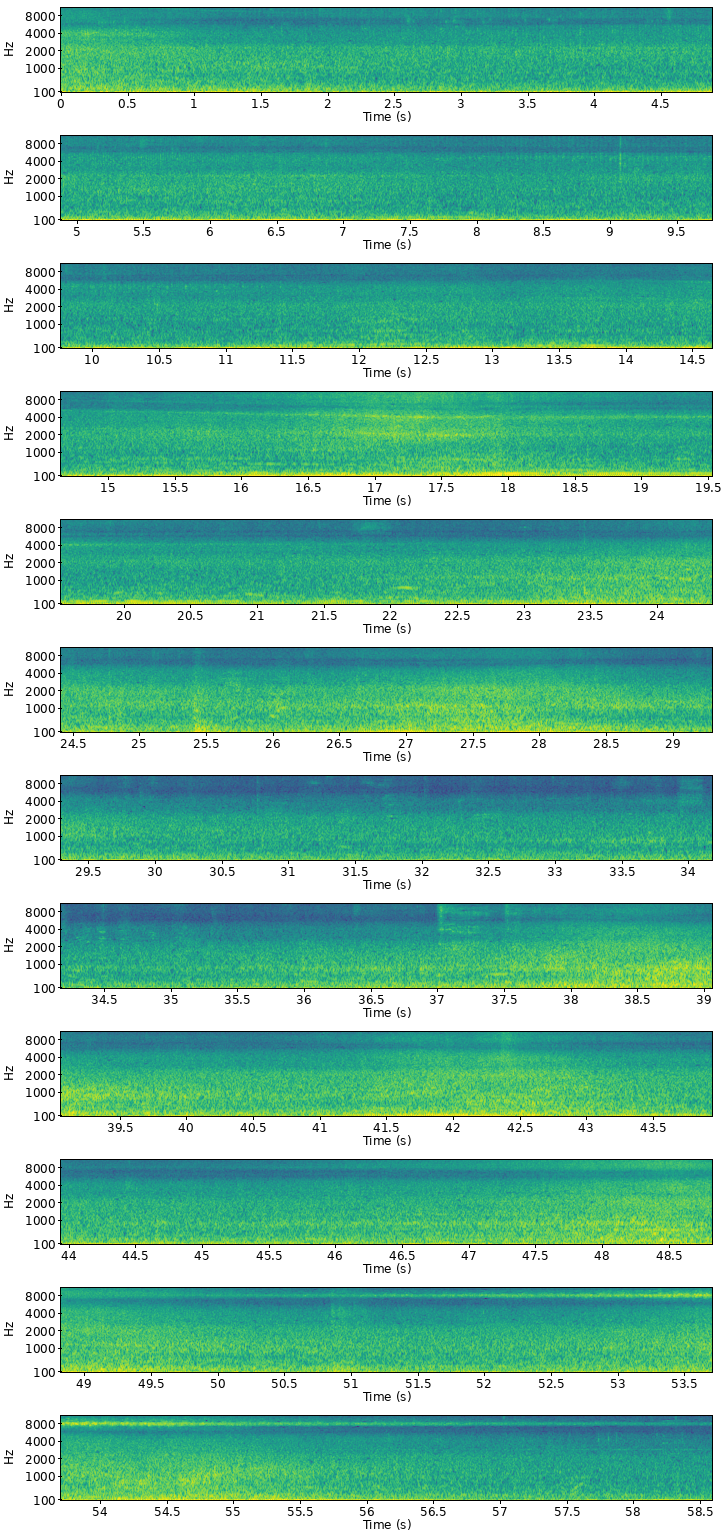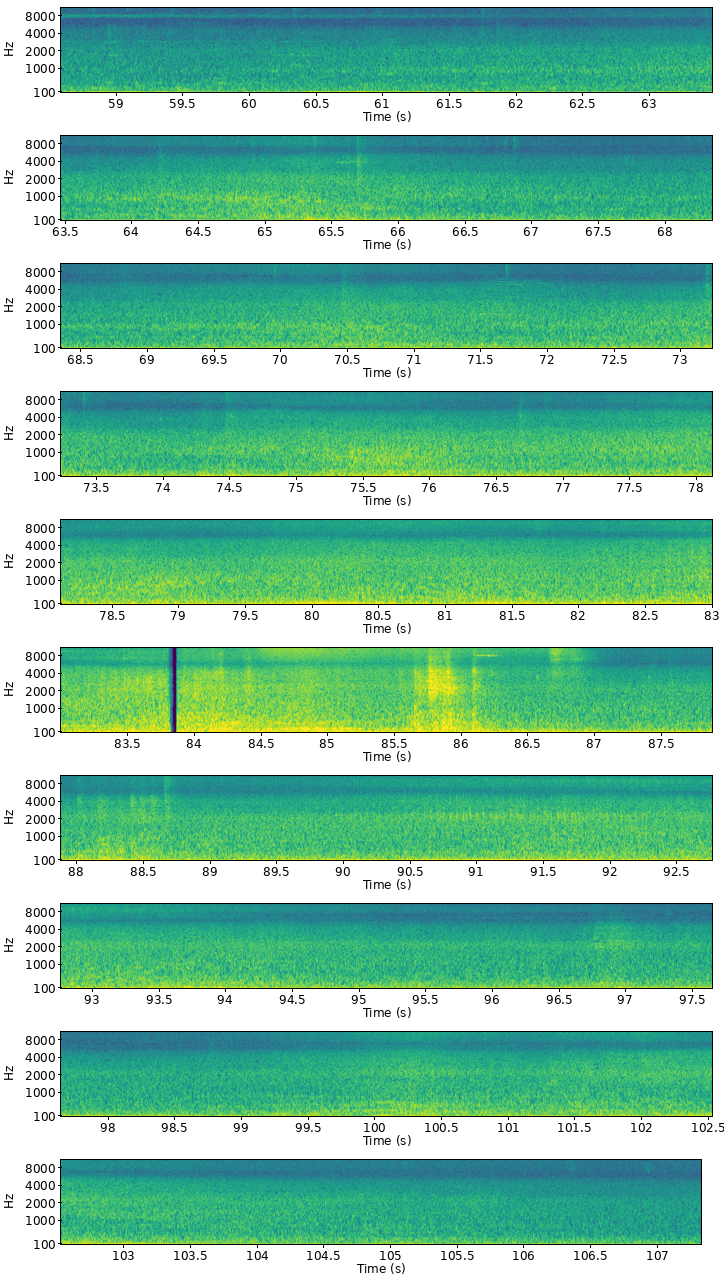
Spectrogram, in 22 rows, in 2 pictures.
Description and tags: Here are a few minutes of traffic, recorded in Crieff, Scotland, standing in front of McNees, an independent deli and takeaway sandwich shop in the High Street. Shame, that one can´t record smells. Soundman OKM II and Sharp Minidisk MD-DR 470H.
